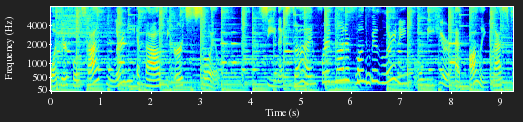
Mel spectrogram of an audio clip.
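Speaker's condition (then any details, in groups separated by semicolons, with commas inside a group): No condition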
